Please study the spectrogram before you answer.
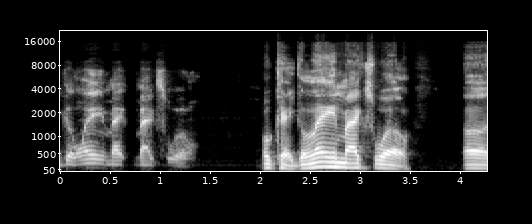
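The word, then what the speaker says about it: Ghislaine: do you know yeah uh galen it's actually gallant maxwell okay glenn maxwell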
